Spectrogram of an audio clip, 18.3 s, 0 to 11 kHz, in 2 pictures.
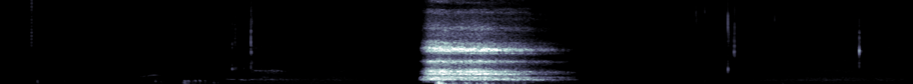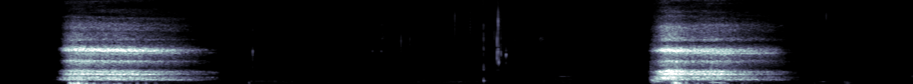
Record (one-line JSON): {"exhalation_length": "18.3 s", "exhalation_amplitude": 15634, "exhalation_signal_mean_std_ratio": 0.35, "survey_phase": "beta (2021-08-13 to 2022-03-07)", "age": "18-44", "gender": "Female", "wearing_mask": "No", "symptom_runny_or_blocked_nose": true, "symptom_sore_throat": true, "smoker_status": "Never smoked", "respiratory_condition_asthma": false, "respiratory_condition_other": false, "recruitment_source": "Test and Trace", "submission_delay": "1 day", "covid_test_result": "Negative", "covid_test_method": "ePCR"}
